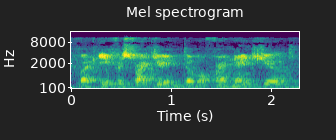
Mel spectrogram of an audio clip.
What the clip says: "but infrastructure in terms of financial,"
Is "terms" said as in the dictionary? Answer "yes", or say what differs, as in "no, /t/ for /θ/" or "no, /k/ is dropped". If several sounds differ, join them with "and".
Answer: no, /z/ is dropped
